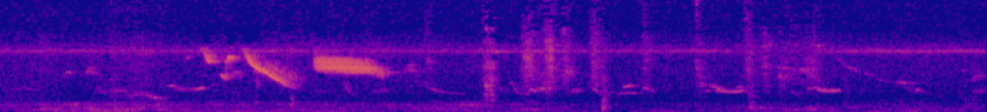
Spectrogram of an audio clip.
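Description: Birds calling: a quick falling whistle about two seconds in, a short high note right after it, and a few small chirps later. A single sharp click about halfway through.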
